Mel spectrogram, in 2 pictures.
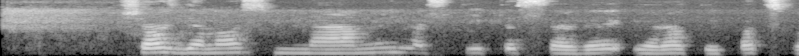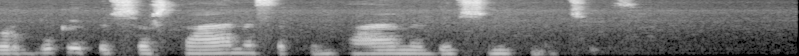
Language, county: Lithuanian, Vilnius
